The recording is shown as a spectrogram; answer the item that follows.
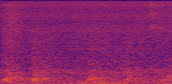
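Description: Low, steady rumble of background noise with faint soft low sounds in it.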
